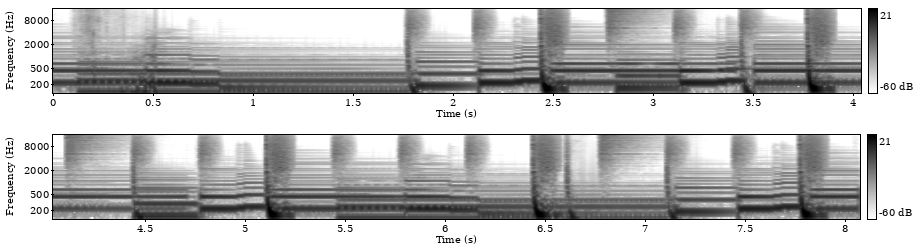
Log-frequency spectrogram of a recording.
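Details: Plucked guitar chords and notes play steadily, with no animal sounds present. The music is indoors and nothing else can be heard.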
